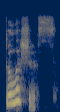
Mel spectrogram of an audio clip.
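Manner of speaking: high and loud, savouring the snack; a giant relishing a treat; loud, high gleeful giant; giant's voice. Retold or imitated. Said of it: "Fresh sunflower seeds".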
